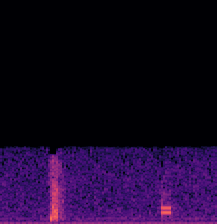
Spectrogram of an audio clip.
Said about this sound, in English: when I pass it back to you, you gotta wait until you hear a beep before you start talking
